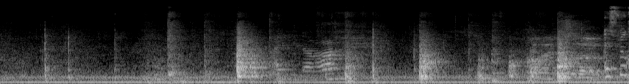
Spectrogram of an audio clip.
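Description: Metal spoon clicking and scraping against a plastic tub as flour-and-water glue is stirred, in short irregular strokes.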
